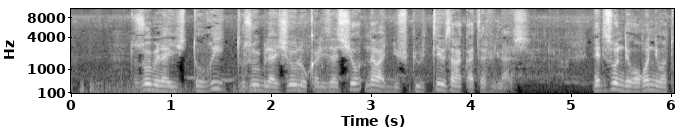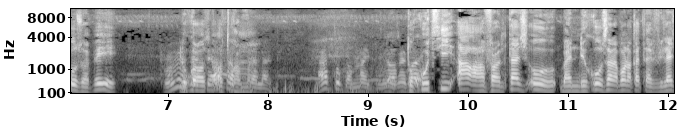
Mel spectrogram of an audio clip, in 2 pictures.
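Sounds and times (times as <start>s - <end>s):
people talking: 0.6s - 4.6s, 5.2s - 12.0s.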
